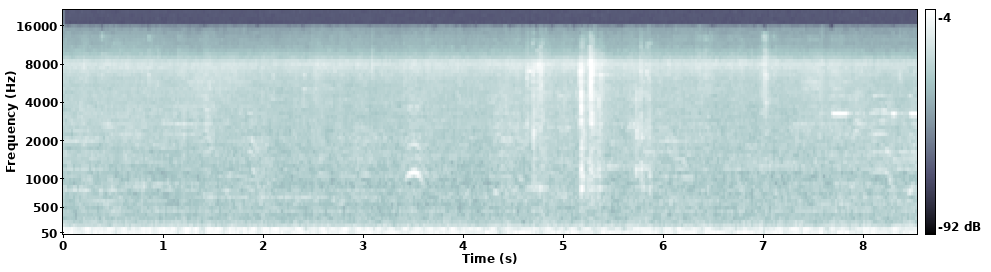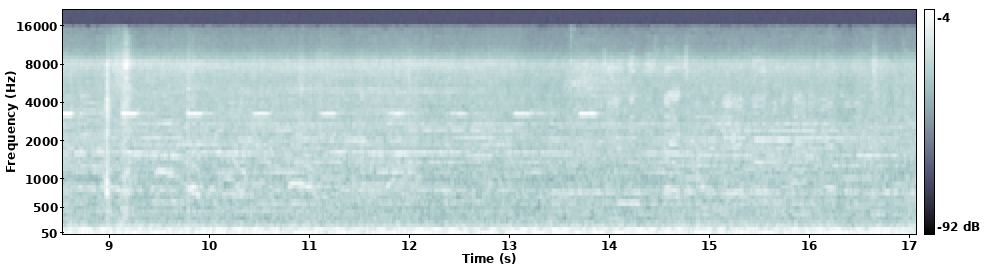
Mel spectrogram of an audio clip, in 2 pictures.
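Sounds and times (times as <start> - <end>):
faint background voices: 0.0 - 17.0
go-kart engines humming: 0.0 - 17.0.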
